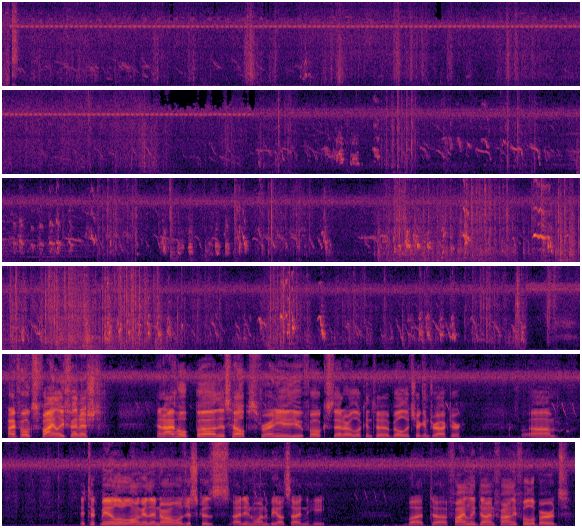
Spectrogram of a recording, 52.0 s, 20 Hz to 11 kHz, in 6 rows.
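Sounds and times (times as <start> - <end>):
chickens chirping and peeping: 0.0 - 51.9
wings flapping: 0.9 - 8.8, 12.0 - 15.2, 16.1 - 16.8, 18.0 - 22.3, 22.9 - 34.4.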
